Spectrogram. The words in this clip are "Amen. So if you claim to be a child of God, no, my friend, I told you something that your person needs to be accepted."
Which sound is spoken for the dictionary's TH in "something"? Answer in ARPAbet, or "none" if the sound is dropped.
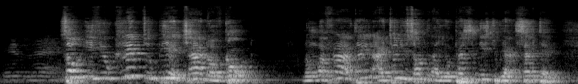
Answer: T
